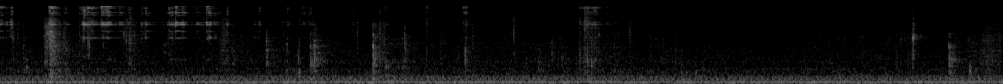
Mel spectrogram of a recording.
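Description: Metal costume jewelry (bangles and necklaces) jingling and clinking as it is handled and taken off its hooks: scattered light clinks, thinning out in the middle, over a steady low hum.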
